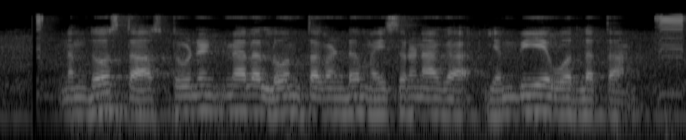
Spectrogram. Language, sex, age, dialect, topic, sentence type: Kannada, male, 18-24, Northeastern, banking, statement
